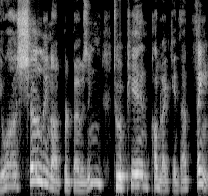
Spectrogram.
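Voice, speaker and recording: A man's put-on character voice, fairly high in pitch, at a moderate pace, with very wide pitch swings and big swings in loudness. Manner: hushed, shocked, formal.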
